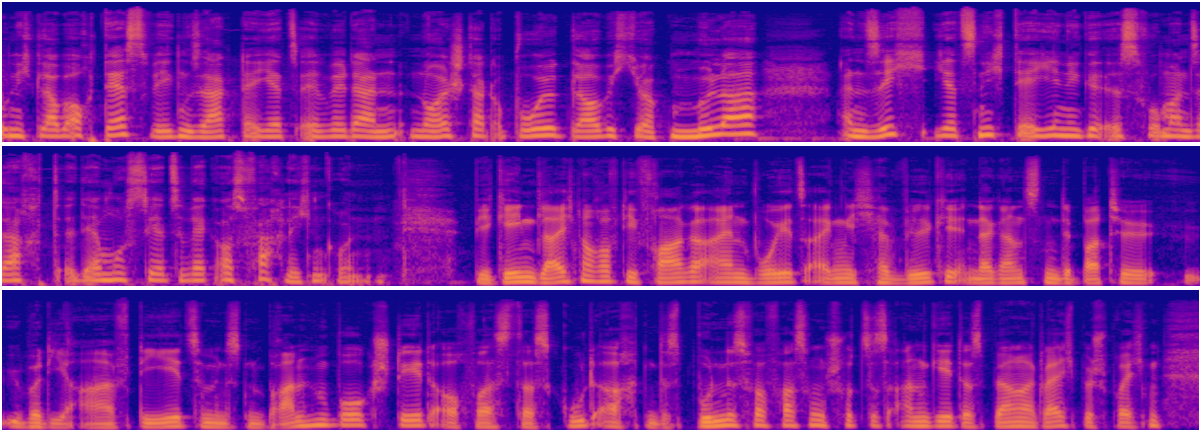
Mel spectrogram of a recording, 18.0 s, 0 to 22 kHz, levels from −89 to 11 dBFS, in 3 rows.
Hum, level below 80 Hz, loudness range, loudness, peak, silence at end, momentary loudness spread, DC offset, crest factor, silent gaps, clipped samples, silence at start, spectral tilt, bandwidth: none; -52 dBFS; 3 LU; -22 LUFS; -2 dBFS; 0 s; 7 LU; under 0.1%; 18 dB; none; under 0.1%; 0 s; -5.5 dB/octave; 18 kHz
